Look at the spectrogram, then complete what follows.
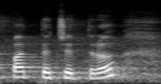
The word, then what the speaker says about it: Pattachitra: Okay, it is pronounced as Pattachitra.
